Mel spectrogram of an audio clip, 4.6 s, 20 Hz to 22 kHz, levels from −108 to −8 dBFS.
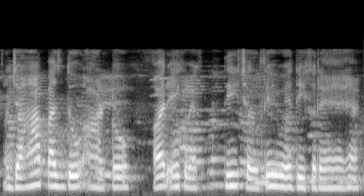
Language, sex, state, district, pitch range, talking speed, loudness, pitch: Hindi, female, Chhattisgarh, Raipur, 200-230 Hz, 160 wpm, -17 LUFS, 210 Hz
